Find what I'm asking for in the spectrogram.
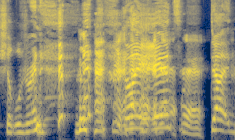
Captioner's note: laughs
